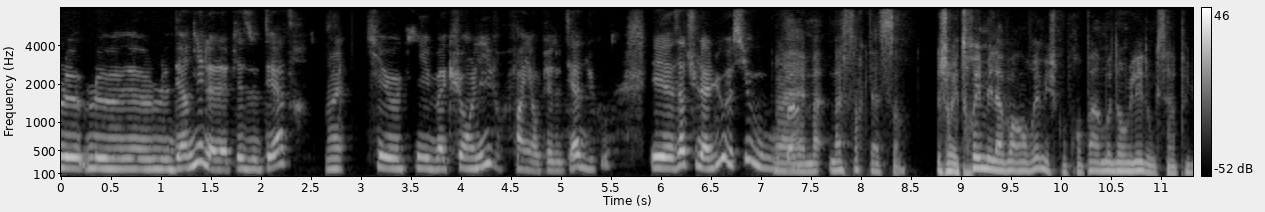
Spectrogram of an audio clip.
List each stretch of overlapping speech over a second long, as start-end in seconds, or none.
none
